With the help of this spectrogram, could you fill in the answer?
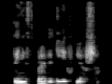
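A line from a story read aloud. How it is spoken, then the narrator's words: Gentle motherly voice. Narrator (Russian): мягко сказала мать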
